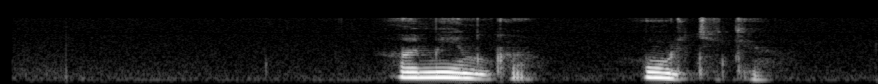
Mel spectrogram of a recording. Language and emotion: Russian, neutral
